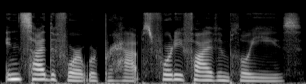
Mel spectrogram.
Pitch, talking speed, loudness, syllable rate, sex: 185 Hz, 155 wpm, -19 LUFS, 4.8 syllables/s, female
